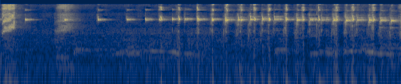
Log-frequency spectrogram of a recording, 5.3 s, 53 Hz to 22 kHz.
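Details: Lovebird kept on a rooftop and trained with a master recording on 18 April 2021 so it sings longer and more often. After a few scattered notes, rapid, regular high chips build into a steady, pulsing chatter.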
